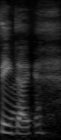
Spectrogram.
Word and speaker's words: Sabido: That's Sabido.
